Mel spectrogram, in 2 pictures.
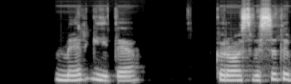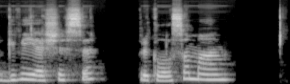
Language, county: Lithuanian, Kaunas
